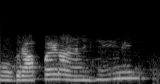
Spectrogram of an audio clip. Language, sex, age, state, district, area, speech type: Marathi, female, 45-60, Maharashtra, Nanded, urban, conversation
